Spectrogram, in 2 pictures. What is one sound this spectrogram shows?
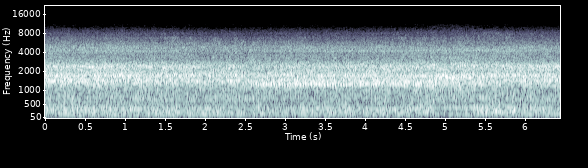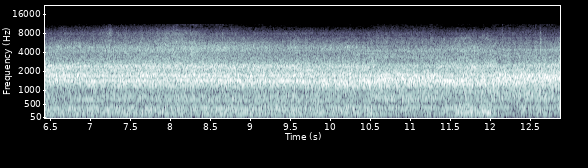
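Wind roars steadily against a fast-moving bike.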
